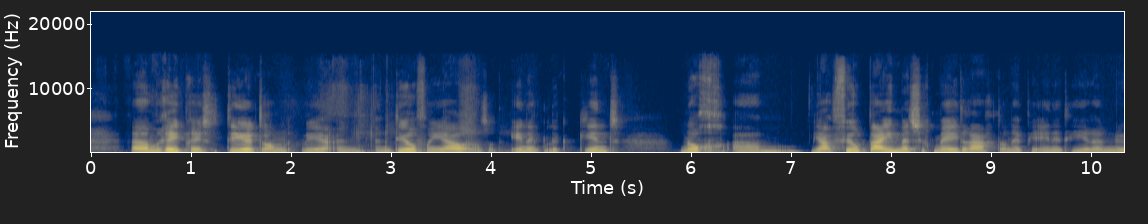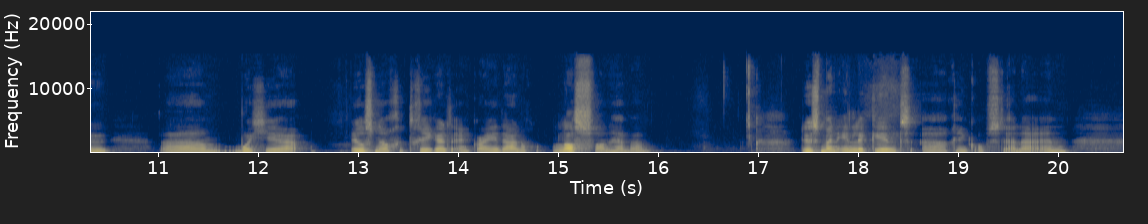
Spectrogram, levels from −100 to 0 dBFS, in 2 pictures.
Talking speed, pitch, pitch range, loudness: 155 wpm, 180 Hz, 165-185 Hz, -33 LUFS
